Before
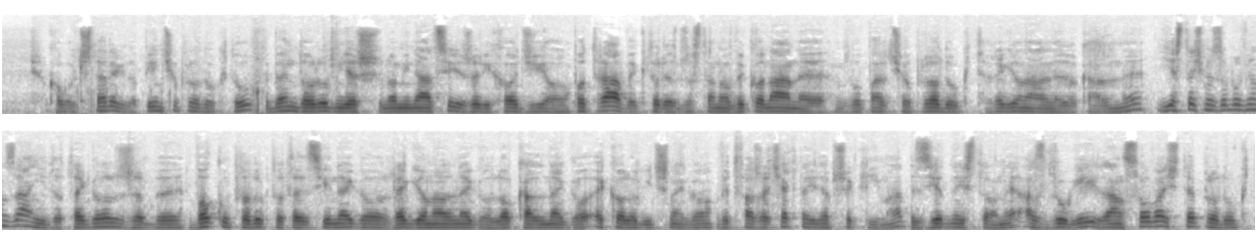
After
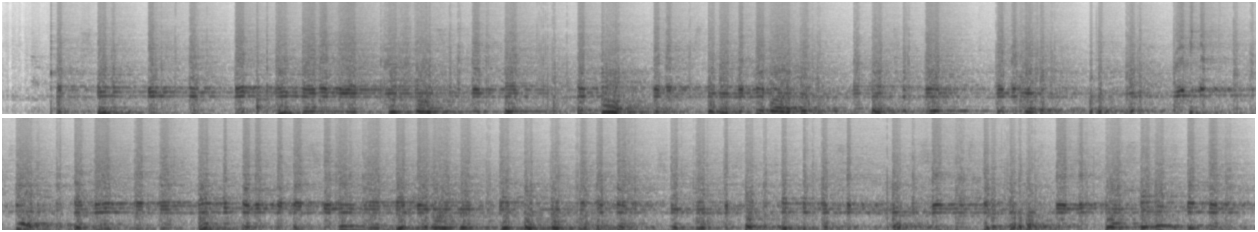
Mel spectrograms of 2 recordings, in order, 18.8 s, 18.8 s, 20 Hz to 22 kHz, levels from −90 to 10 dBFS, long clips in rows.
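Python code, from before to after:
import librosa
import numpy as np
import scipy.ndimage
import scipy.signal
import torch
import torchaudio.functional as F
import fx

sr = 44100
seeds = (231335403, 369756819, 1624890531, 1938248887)

p1 = fx.band_swap(x, sr, width_hz=500)
p2 = fx.peak_eq(p1, sr, hz=150.0, db=14.5, octaves=2.1)
p3 = fx.transient(p2, sr, attack_db=8, sustain_db=-4)
p4 = fx.level_steps(p3, sr, step_db=10)
p5 = p3 + (p4 * 10.0 ** (2.0 / 20.0))
p6 = fx.dispersion(p5, sr, late='highs', ms=100.0, hz=410.0, at=(8.09, 9.28))
p7 = fx.quant_companded(p6, sr, bits=2)
p8 = fx.rev_plate(p7, sr, seeds[0], rt60_s=1.6, hf_ratio=0.8, predelay_ms=0, drr_db=2.5)
p9 = fx.band_squash(p8, sr, depth_pct=70, at=(15.54, 16.87))
y = p9 * 10.0 ** (-11.0 / 20.0)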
